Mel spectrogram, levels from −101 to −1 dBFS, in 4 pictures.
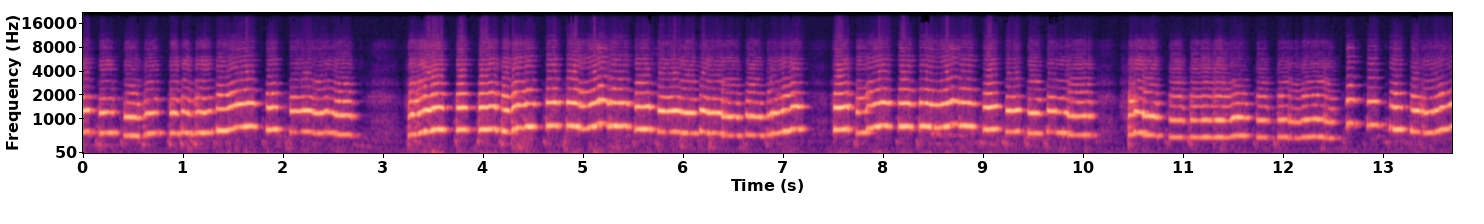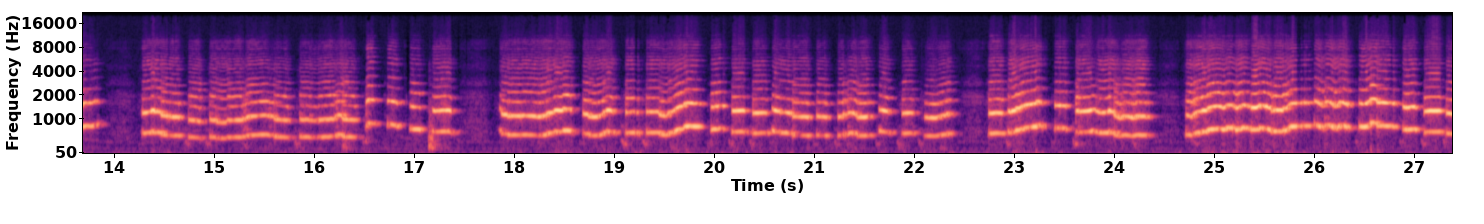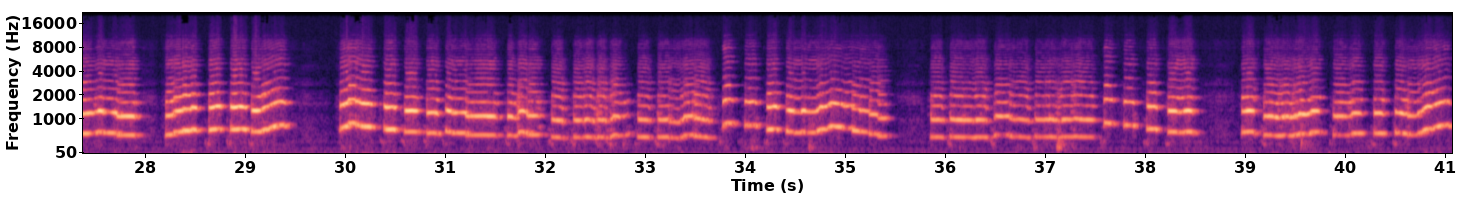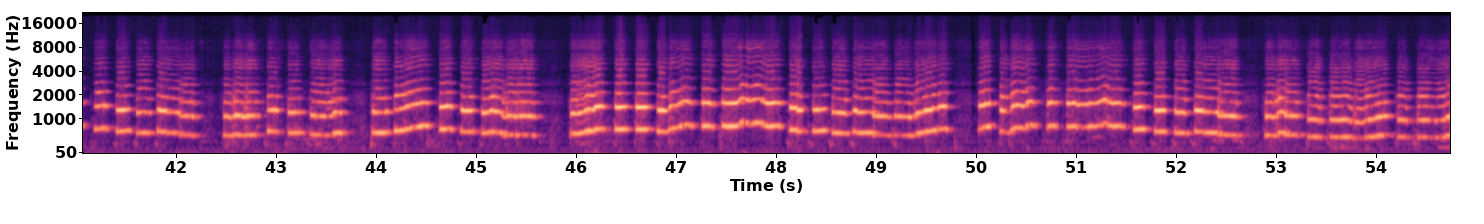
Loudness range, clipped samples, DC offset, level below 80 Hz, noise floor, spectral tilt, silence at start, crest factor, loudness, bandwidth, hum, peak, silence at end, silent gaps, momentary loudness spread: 7 LU; under 0.1%; under 0.1%; -60 dBFS; -50 dBFS; -1 dB/octave; 0 s; 12 dB; -16 LUFS; 12.5 kHz; none; -4 dBFS; 0 s; none; 11 LU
